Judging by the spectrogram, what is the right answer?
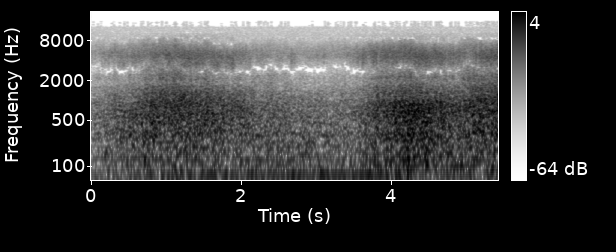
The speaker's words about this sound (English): That is the sound of the waves here on the famous beach at Waikiki.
